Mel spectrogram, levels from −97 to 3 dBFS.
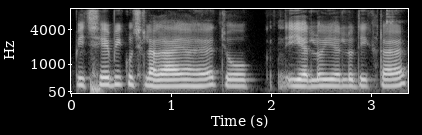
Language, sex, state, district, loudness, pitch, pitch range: Hindi, female, Punjab, Kapurthala, -16 LUFS, 190 Hz, 185-210 Hz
